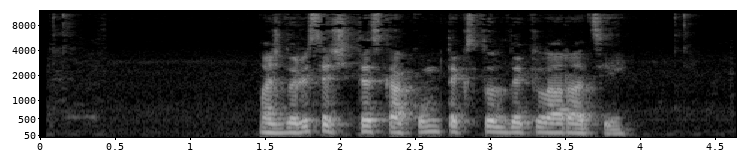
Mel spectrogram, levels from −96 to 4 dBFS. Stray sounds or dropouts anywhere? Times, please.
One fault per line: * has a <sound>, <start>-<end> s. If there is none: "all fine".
all fine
